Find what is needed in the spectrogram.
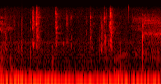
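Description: Computer keyboard typing: a run of irregular, quick key clicks as a spreadsheet formula is keyed in and entered.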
